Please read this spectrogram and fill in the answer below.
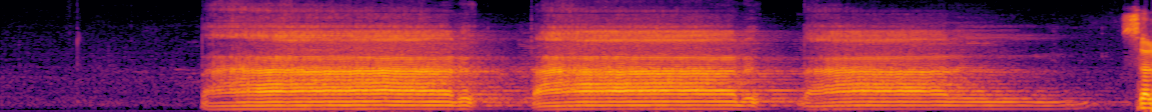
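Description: A man's voice chanting three long held syllables, each about two seconds, all at the same steady low pitch. The first begins about one and a half seconds in, after near silence.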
